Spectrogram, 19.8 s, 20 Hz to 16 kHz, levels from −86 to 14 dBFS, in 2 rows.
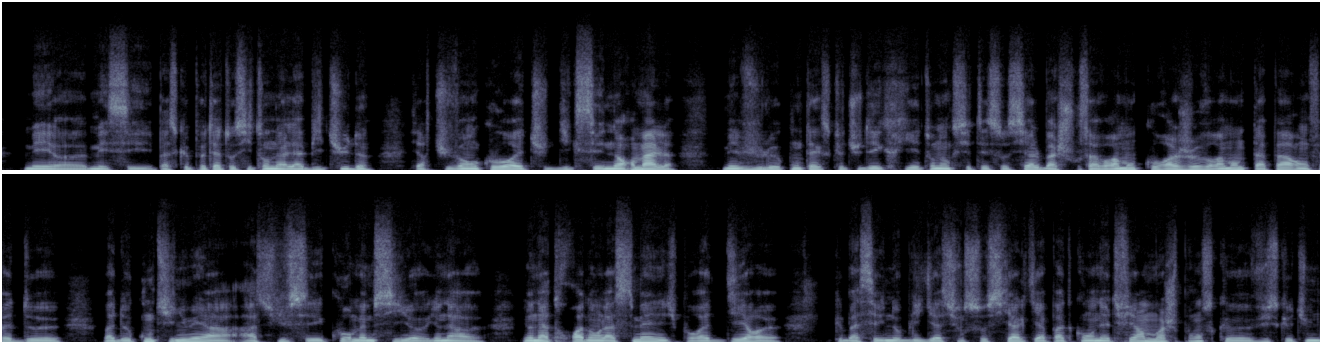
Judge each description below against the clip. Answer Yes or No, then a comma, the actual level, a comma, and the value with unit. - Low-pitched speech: Yes, low, 110 Hz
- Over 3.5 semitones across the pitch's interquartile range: No, average, 2.9 semitones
